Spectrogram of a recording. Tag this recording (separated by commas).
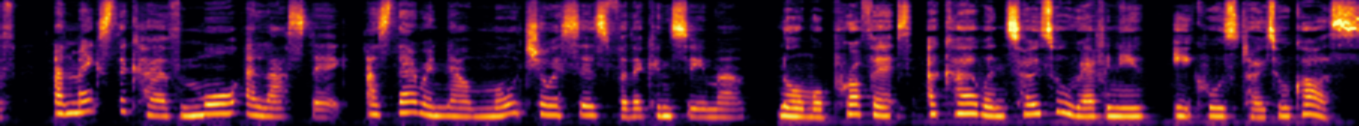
monologue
